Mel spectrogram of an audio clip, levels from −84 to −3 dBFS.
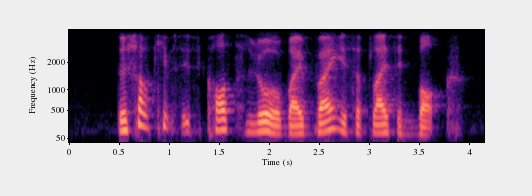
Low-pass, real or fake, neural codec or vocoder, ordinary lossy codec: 3.6 kHz; real; none; Opus, 16 kbps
